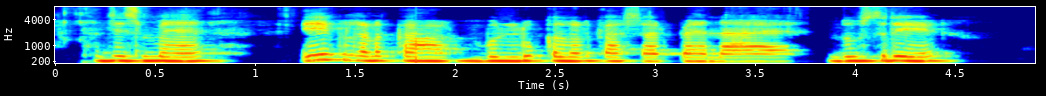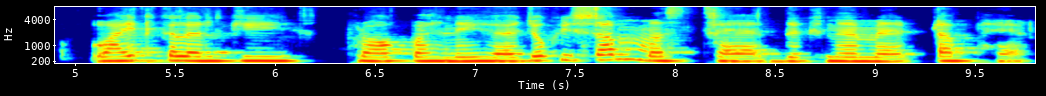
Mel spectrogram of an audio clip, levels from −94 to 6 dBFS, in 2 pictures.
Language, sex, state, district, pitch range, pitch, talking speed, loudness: Hindi, female, Bihar, Jahanabad, 200-220 Hz, 210 Hz, 165 wpm, -14 LUFS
